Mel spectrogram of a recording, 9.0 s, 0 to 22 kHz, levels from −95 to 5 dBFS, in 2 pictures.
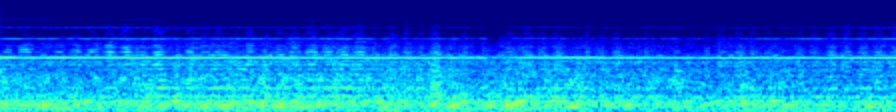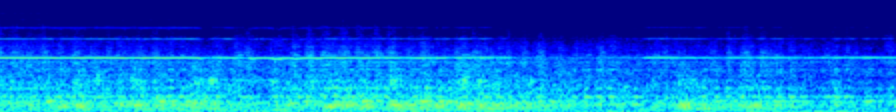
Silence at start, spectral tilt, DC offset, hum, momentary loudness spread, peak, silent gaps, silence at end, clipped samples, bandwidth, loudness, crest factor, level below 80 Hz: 0 s; -6.5 dB/octave; under 0.1%; none; 6 LU; -28 dBFS; none; 0 s; under 0.1%; 11 kHz; -44 LUFS; 16 dB; -60 dBFS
